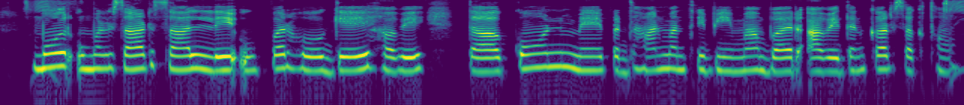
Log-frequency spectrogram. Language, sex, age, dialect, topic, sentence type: Chhattisgarhi, female, 18-24, Northern/Bhandar, banking, question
